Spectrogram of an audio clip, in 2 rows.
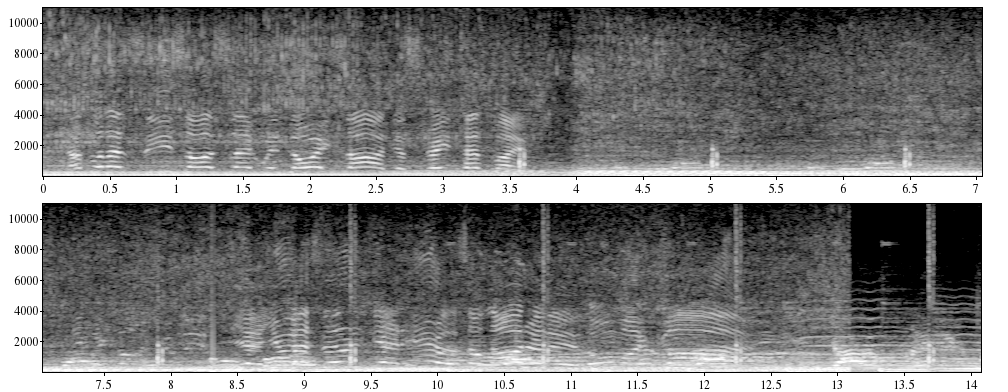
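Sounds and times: car engine idling: 0:00.0 - 0:14.0
voices: 0:00.0 - 0:14.0.

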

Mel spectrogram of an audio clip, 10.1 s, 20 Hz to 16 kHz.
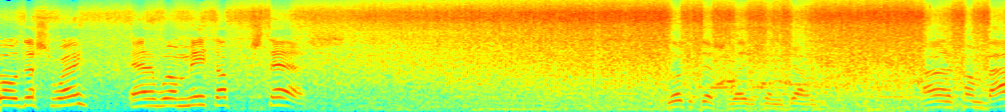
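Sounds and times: fountain water splashing: 0:00.0 - 0:10.0.

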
